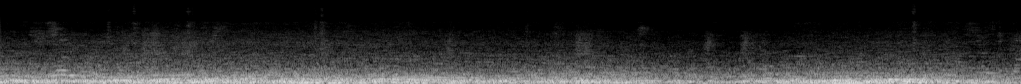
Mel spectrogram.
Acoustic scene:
bus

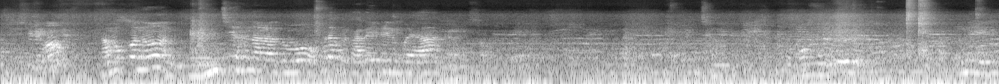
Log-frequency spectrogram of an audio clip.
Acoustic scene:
crowded indoor space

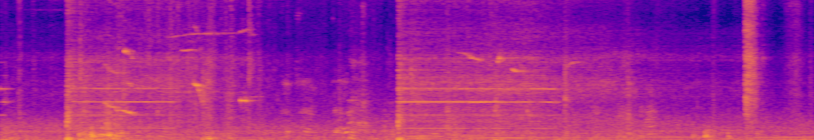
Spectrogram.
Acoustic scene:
bus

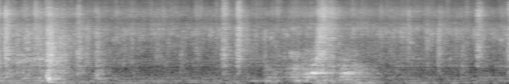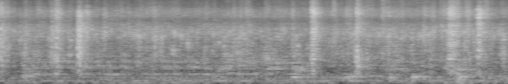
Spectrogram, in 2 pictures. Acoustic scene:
kitchen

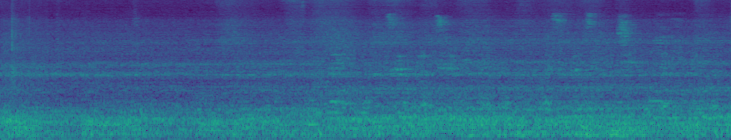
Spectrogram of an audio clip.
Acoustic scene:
subway train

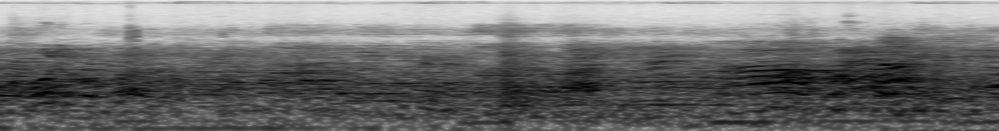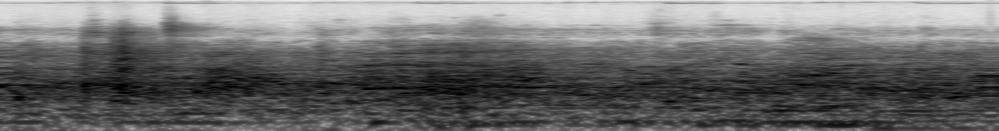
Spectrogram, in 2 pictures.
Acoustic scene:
cafe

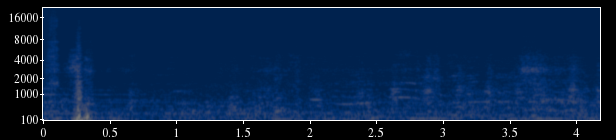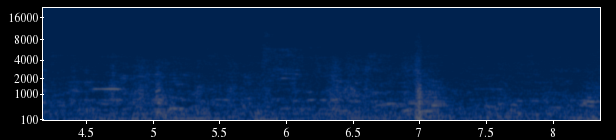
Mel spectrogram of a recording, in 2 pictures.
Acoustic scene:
crowded indoor space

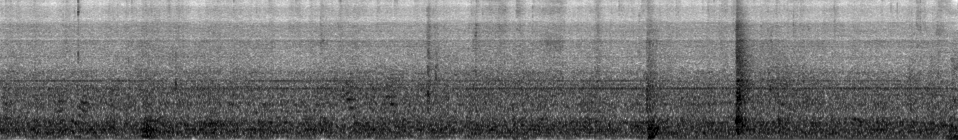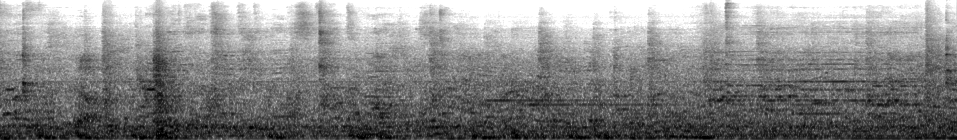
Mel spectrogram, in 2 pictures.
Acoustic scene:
cafe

